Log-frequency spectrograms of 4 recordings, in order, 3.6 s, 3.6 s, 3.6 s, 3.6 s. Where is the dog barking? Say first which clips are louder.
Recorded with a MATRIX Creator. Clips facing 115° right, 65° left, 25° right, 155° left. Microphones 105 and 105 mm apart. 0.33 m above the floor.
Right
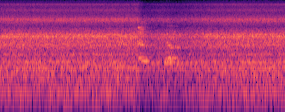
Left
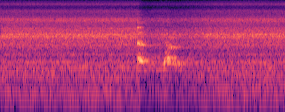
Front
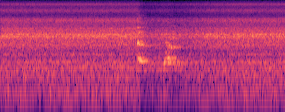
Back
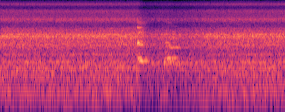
Left 6 dB, front 2 dB; 50° left, 3.5 m; by 3.6 s 45° left, 6 m.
